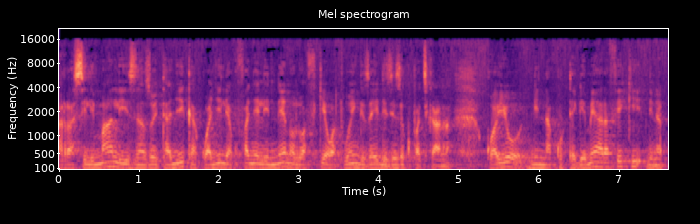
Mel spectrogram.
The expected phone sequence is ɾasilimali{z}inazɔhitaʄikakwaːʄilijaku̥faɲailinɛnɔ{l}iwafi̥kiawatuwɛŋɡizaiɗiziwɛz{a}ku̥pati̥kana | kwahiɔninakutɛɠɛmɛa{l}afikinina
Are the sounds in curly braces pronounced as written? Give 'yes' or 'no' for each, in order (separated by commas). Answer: yes, yes, no, no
